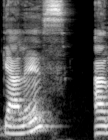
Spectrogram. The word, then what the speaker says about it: galesa: pattern with the stress the stress falls where the accent is with galis and on the second to last syllable of galisa.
